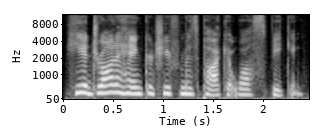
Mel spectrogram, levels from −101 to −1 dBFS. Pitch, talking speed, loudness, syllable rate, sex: 245 Hz, 245 wpm, -16 LUFS, 6.4 syllables/s, female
